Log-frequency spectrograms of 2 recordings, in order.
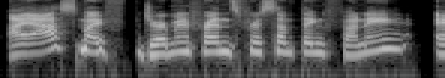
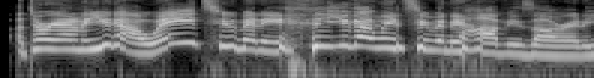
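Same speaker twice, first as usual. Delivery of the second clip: higher, louder playful telling-off; mock self-scolding; 6 semitones higher, 4 dB louder than usual. Reminding myself before learning another language, mock self-scolding. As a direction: scold yourself lightly, with a laugh midway. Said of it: "I have to remind myself".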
